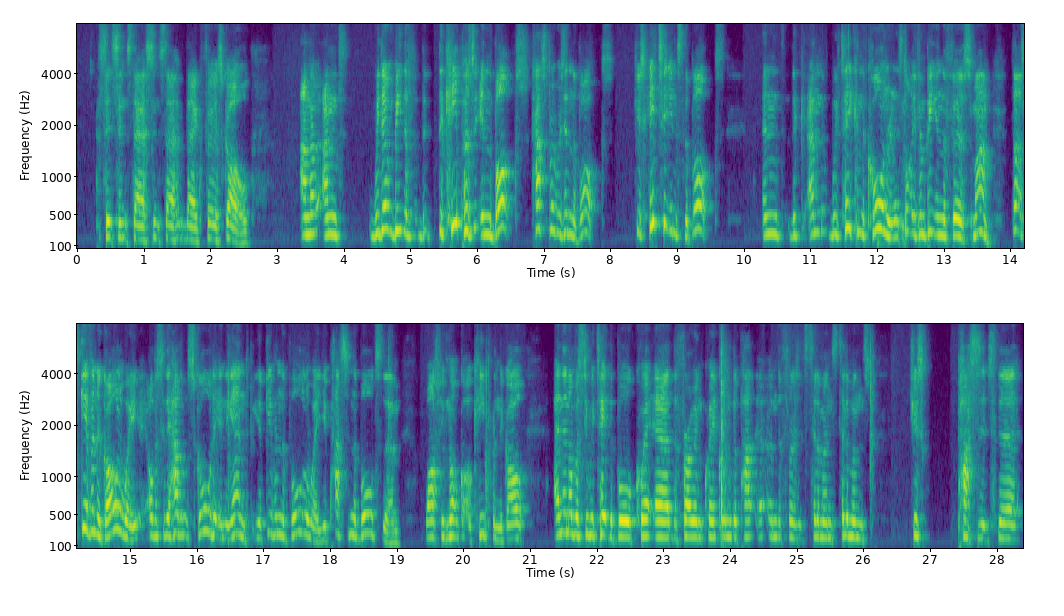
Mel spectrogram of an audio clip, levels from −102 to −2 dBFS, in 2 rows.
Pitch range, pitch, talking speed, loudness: 205-255 Hz, 225 Hz, 220 wpm, -18 LUFS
